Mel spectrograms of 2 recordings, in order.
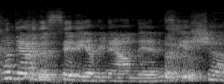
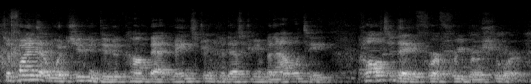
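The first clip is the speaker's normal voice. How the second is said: ad read; 5 semitones lower than usual. Acted. Mock public service ad.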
